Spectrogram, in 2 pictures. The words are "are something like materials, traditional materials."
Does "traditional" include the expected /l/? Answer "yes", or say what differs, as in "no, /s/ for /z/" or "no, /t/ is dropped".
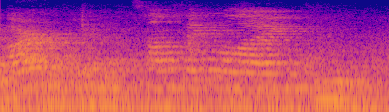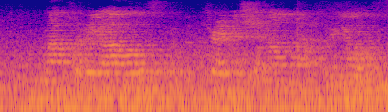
no, /n/ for /l/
